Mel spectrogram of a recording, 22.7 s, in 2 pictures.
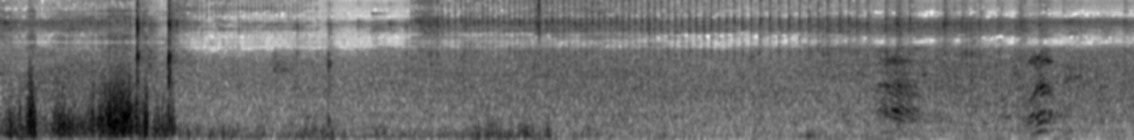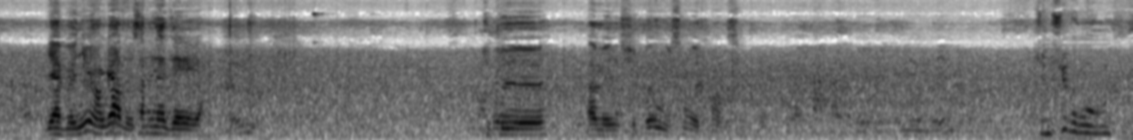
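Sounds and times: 
bicycle freewheel ticking and clicking: 0:00.0 - 0:03.3, 0:04.0 - 0:10.3
cycling peloton whooshing past, tyres and chains: 0:00.0 - 0:10.9
speech: 0:11.8 - 0:13.5, 0:16.3 - 0:19.1, 0:21.7 - 0:22.6.

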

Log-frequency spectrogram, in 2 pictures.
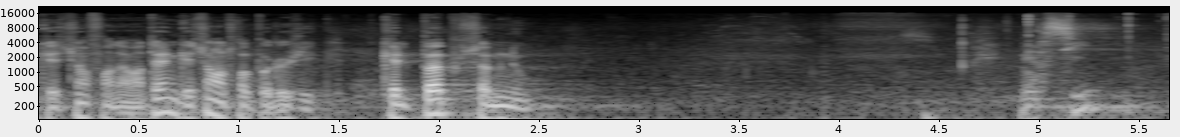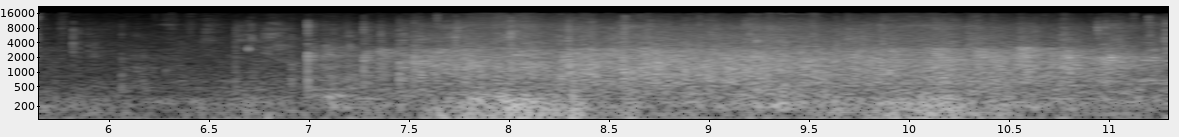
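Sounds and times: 
speech: 0:00.0 - 0:02.6, 0:04.9 - 0:05.6
audience applauding: 0:06.9 - 0:11.2.

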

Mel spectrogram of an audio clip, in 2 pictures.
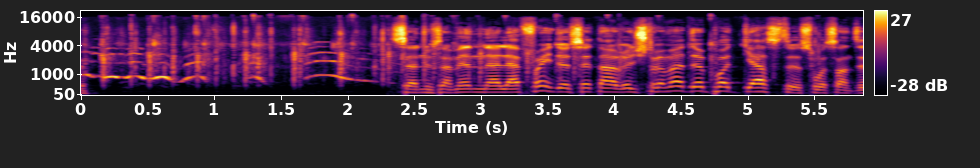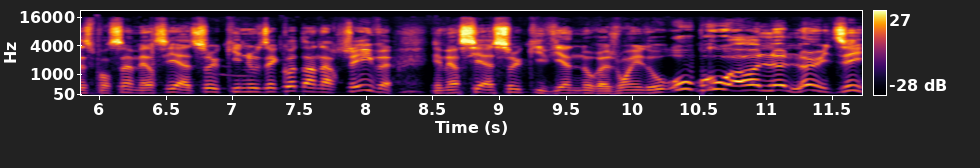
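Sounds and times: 
voices whooping and cheering: 0:00.0 - 0:02.5
audience applause for guest: 0:00.0 - 0:05.7
speech: 0:02.4 - 0:11.7.

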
